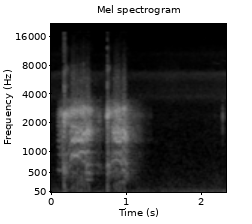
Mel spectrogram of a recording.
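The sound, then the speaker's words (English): Two loud, raspy bursts of throat clearing, each about a third of a second long, follow one another closely before the sound settles into near silence. “let me clear my throat.”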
